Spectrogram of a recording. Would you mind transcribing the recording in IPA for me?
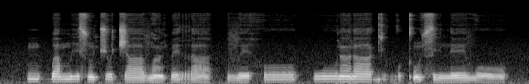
m ʊ˦ ɡ͡b a˦ m i˦˨ s ũ˦ t͡ʃ ʊ˦˨ t͡ʃ aː˨ v ã˨ k͡p e˦ r a˨ | v e˨ h oː˦ | w uː˦ ɾ ã˦ ɾ aː˦ ɡ i˨ ɡʷ i˨ kʼ ũ˦ s i˨ n eː˦ v oː˨

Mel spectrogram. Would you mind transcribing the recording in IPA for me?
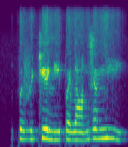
p ə v ʏ kʲ ɐ lʲ e p ɐ l ɑ n z ɐ ŋ i

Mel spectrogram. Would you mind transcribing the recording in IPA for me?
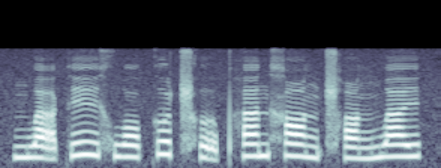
n̪ w ä̰˨˩ k e˥˨ ɪ̯ x w ɔ˨˦ k ɤ˦ ʈ͡ʂʰ ɤ̰˨˩ pʰ a˦ n x ɑ˥˨ ŋ ʈ͡ʂʰ ɑ˨˦ ŋ n̪ w a˦ ɪ̯

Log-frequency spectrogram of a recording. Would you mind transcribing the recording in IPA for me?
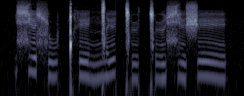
ɕ ɪ˥ ɬ u˩˧ ǃʰ e˧˩ ŋ͡ǀ ɪ˧˥˧ ǀ ʏ˩˧ ǀ ʏ˩˧ ɕ ɪ˧˩ ʃ e˥˨

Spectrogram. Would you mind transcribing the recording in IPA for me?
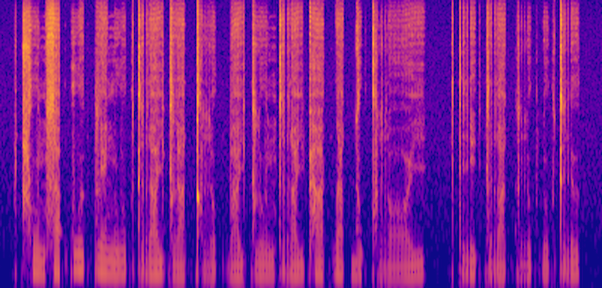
t͡ɕʰ u˨˩ n s a˦˥ ʔ k w ɯ˥˩ k̚ p l e˧ n w u˥˩ k̚ t r a˥˩ j k l a˨˩ t̚ kʰ r o˨˩ k̚ b a˧ j k l u˧ n t r a˦˥ j pʰ a˦˥ k̚ l a˦˥ t̚ d u˥˩ ʔ kʰ r ɔː˦˥ j | t r i˦˥ ʔ k r a˨˩ t̚ k r u˨˩ k̚ l u˦˥ k̚ t r ɯ˦˥ k̚

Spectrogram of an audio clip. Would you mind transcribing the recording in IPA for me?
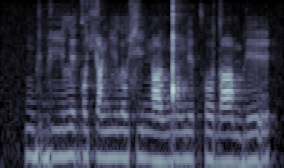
m b i b iː l ɪ ɡ ɔ ç ɑ ŋ i l o ɕ i ŋ ɑ ʊ̯ ŋ͡ǃ ɔ ŋ ɪː t̪ʰ o d ɑː m b ɪː

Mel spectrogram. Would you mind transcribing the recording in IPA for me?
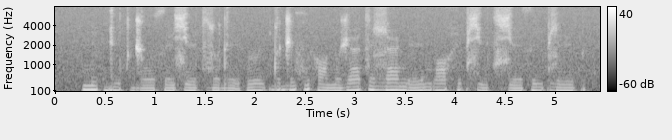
n i˦˨ p ɡ iː˦˨ t͡s d͡ʒ oː˨ θ e˨˦ ɕ eː˨ t͡s z o˨ d e˨ | ɹ i˨˦ p d o˦ d͡ʒ e˦ xʷ i˦ h ɒː˨ n o˨ ʒ æː˦ t͡s e˦ ɮ æː˦ ŋ eː˨˦ m b ɒː˦ h i˦ p ɕ iː˨ t͡s ɕ eː˨ θ iː˦ p ɮ eː˦ p

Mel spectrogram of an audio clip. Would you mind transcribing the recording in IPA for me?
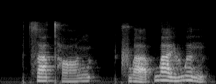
t͡s ä˥ t̪ʰ ɑ˧˥ ŋ | ʈ͡ʂ w ä̰˨˩ p w a˥˧ ɪ̯ ɻ w ə˥˩ n

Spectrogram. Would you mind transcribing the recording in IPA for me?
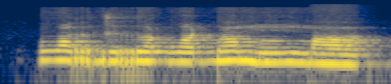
ðˤ o r ɡ ə r o ɡ ðˤ ə ɡ͡b ɒ m õ ŋ͡m ɒ

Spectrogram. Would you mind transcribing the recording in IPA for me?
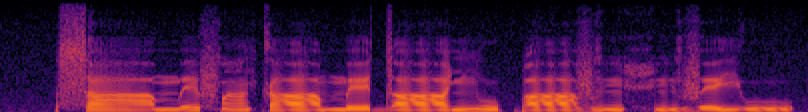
s aː˧ m e˦ f ã˦ k aː˧ m e˦ d aː˧ ɲ u˦ ɓ aː˧ v ĩ˧ h ĩ˨ v e˦ j u˦˨

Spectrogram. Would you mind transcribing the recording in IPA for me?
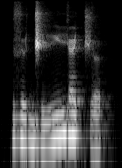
z ɨ˧ d͡ʒ iː˨˦ j ɛ˦ t͡ʃ ə˨

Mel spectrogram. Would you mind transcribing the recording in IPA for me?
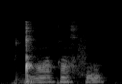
ɡ͡ǃ ɔ̃ː q ɔ̃ χ f u

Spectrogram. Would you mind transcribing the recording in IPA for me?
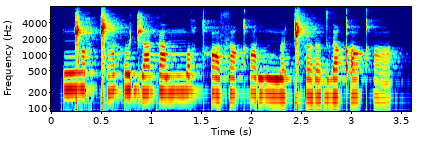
ŋ͡ǁ ɤ˦ χ ɡ͡ǁ a˦ h ɤ˦ d͡ʒ a˦ k a˦ mː o˦ χ qʰ o˧˩˧ s ɐ˧˩˧ qʰ ɑ˦ d nː ɐ˧˩˧ ǁʰ ɐ˧˩˧ ɾ ɐ˧˩˧ d lʲ ɤ˦ qʼ a˦ qʰ ɑ˧˩˧

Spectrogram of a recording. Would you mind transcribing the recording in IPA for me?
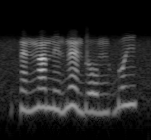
t ɛ̃˨ ŋ ã˧ n ĩ˨ d ɛ̃˦˨ d oː˨ ŋ ə˨ ɡʷ i˦

